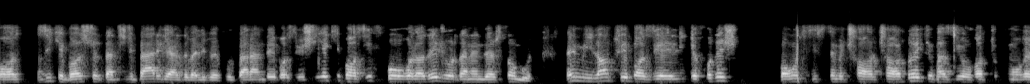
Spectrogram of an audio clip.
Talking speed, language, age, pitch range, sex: 180 wpm, Persian, 30-49, 120-160 Hz, male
